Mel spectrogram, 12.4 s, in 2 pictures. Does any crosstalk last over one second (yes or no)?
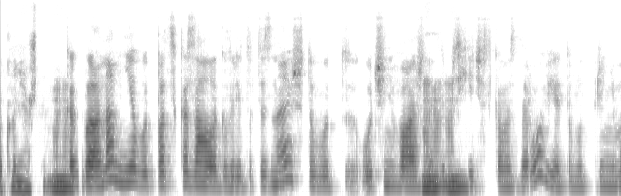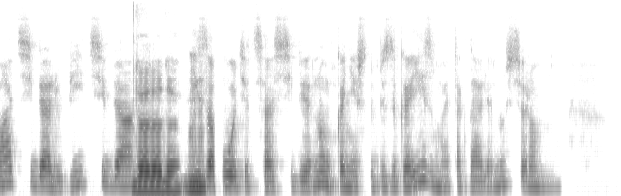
no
